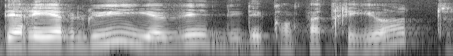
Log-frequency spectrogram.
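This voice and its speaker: A woman speaks with a Bulgarian accent at a moderate pace. Her pitch swings very widely. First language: Bulgarian (speaking French). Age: 70s. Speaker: retired midwife. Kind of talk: interview testimony. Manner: halting.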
